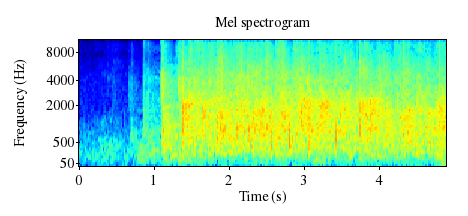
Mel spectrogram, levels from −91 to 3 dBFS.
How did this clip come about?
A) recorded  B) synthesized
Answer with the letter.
B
